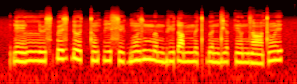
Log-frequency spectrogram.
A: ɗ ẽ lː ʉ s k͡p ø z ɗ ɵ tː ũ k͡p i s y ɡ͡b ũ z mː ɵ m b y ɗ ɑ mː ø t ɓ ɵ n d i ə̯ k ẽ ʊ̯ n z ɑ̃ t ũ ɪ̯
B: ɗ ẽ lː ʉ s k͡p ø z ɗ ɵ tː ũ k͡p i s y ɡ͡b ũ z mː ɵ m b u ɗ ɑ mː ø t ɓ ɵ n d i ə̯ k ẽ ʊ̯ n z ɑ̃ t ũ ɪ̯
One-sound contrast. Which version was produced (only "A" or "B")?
A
